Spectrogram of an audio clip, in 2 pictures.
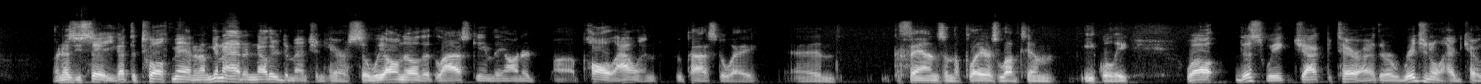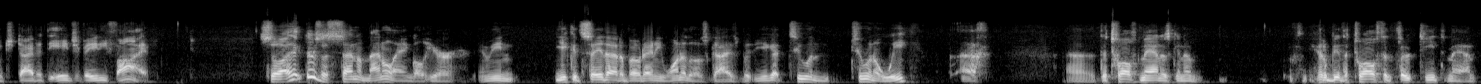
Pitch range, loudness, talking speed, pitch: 85-110 Hz, -14 LUFS, 205 wpm, 95 Hz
